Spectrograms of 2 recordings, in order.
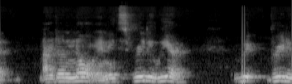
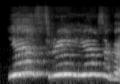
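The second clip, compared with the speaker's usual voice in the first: much higher, louder mock-chirpy phone lady; 7 dB louder than usual. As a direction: parody her blithe confirmation. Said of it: "the lady on the phone, he was like".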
